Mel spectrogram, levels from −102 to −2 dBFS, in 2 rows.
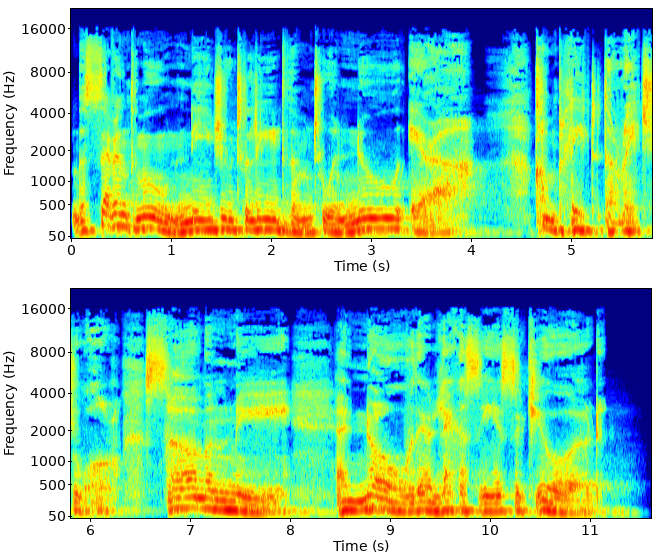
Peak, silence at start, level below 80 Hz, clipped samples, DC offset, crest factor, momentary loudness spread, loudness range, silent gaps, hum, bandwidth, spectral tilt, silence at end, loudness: -4 dBFS; 0 s; -46 dBFS; under 0.1%; under 0.1%; 16 dB; 9 LU; 3 LU; none; none; 15.5 kHz; -5 dB/octave; 0.3 s; -20 LUFS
